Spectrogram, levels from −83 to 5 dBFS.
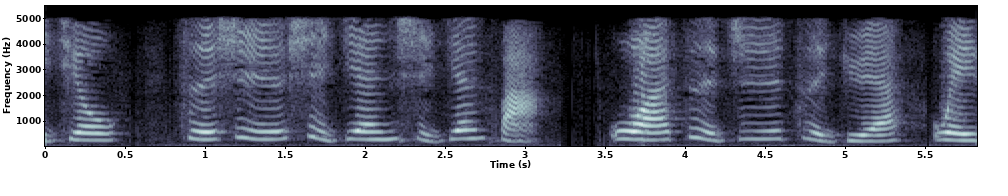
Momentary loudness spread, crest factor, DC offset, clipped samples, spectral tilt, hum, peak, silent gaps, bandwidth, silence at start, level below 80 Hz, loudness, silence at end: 14 LU; 18 dB; under 0.1%; under 0.1%; -3.5 dB/octave; none; 0 dBFS; none; 5.2 kHz; 0 s; -52 dBFS; -17 LUFS; 0 s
